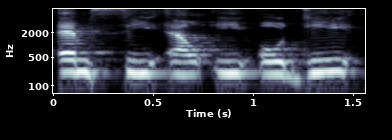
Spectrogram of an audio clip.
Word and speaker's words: McLeod: C's in my name, but it's actually spelled MCLEOD. MCLEOD. It's pronounced McLeod, but it's MCLEOD, and it's the number 4 and then YOU.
